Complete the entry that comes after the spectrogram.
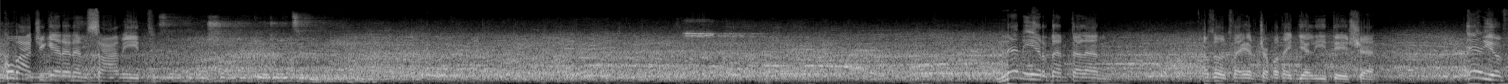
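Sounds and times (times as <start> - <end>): stadium crowd din: 0.0 - 15.0
crowd chanting: 1.8 - 10.1, 13.7 - 15.0
short high whistle: 6.8 - 7.4.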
